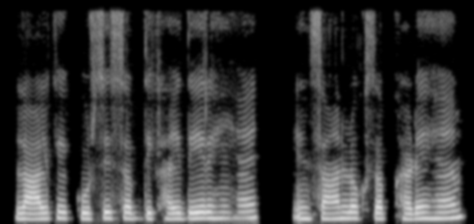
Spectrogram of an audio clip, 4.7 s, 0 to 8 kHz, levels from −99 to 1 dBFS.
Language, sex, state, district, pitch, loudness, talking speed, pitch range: Hindi, female, Chhattisgarh, Sarguja, 210 Hz, -17 LUFS, 165 wpm, 200-220 Hz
